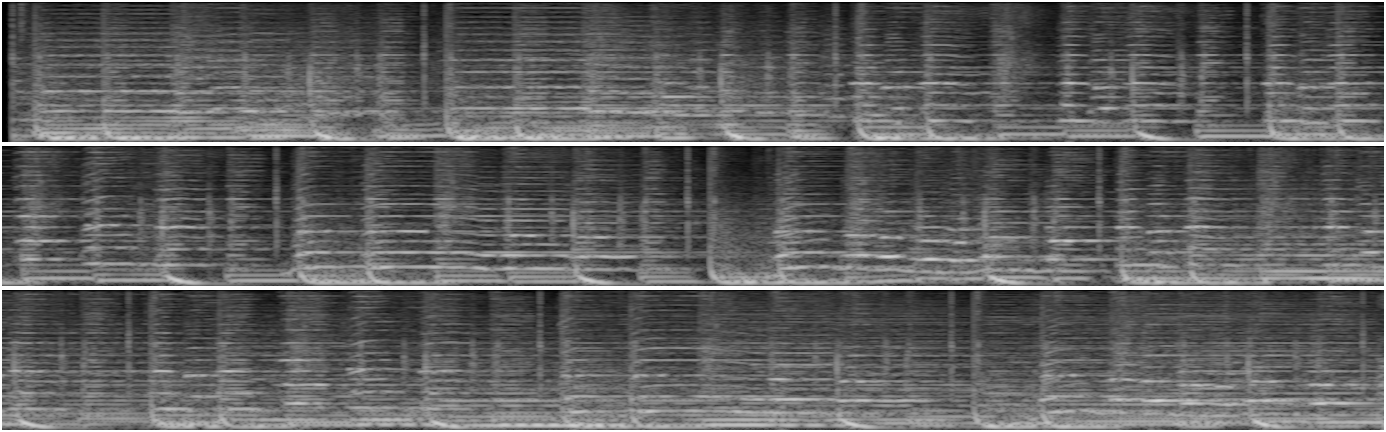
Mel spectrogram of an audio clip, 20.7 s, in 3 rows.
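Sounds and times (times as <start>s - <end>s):
background music: 0.0s - 20.7s.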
